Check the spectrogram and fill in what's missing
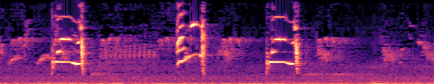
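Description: A goldfinch-canary hybrid sings three short, high bursts of bright, ringing twitter about a second apart, with a low hum underneath.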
